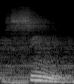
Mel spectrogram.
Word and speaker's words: sim: palavras no português que terminam com a letra m mas nós pronunciamos ela com som de n exemplo a palavra sim sim uma português termina com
